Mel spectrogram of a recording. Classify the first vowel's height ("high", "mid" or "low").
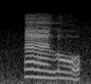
low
